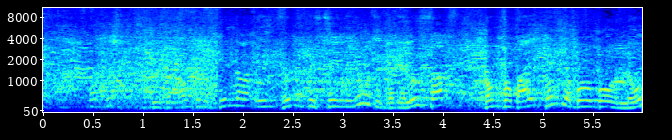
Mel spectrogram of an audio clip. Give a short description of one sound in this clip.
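A crowd sings together loudly.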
